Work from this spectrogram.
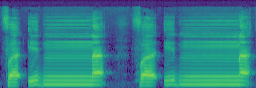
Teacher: Fainna nun bertasydid ghunah musyaddadah. ditahan dua harakat nunnya ghunah ya keluar dari hidung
